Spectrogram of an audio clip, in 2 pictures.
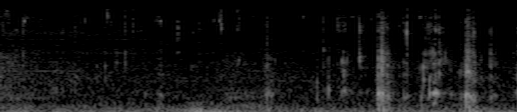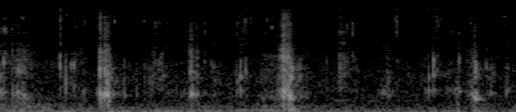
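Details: Ten-month-old German Shepherd/Labrador puppy chewing his first bone with slower, heavier bites: a few distinct crunching snaps roughly once a second over low, muffled gnawing.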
